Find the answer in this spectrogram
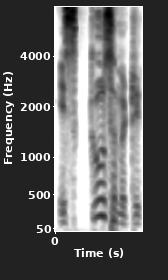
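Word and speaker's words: skew-symmetric: कर रहा था, स्पेलिंग स्क्यू सिमेट्रिक होता है। सॉरी गाइज, स्क्यू सिमेट्रिक बोलते हैं इसको।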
